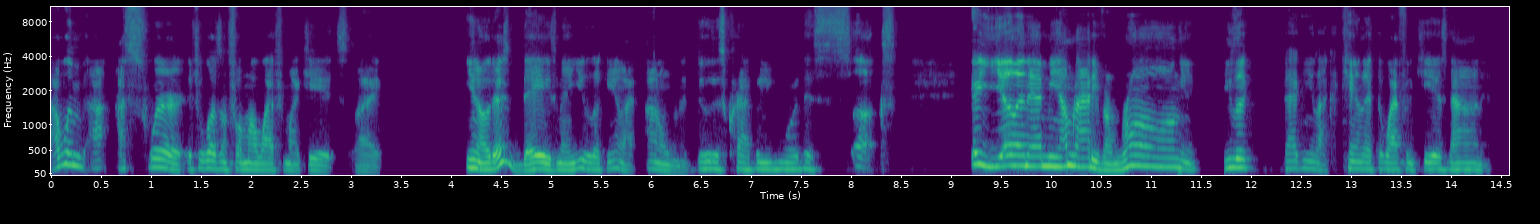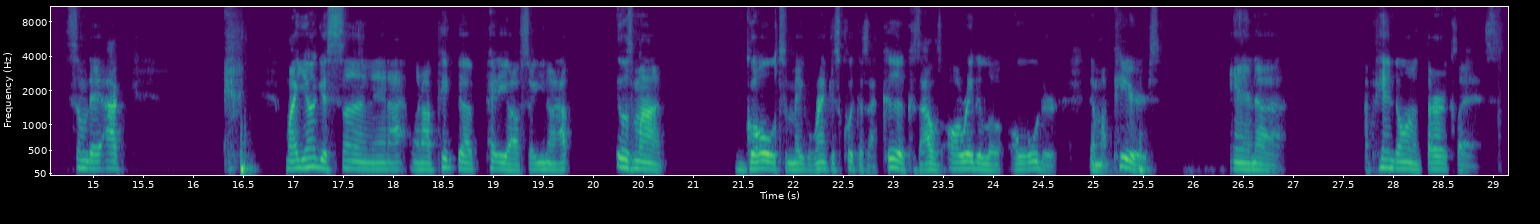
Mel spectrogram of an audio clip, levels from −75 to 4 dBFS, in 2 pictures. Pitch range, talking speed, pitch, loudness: 125-150 Hz, 220 wpm, 135 Hz, -24 LUFS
